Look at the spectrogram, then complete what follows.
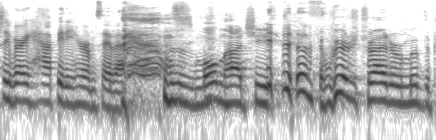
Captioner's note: chuckles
